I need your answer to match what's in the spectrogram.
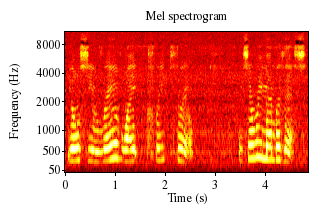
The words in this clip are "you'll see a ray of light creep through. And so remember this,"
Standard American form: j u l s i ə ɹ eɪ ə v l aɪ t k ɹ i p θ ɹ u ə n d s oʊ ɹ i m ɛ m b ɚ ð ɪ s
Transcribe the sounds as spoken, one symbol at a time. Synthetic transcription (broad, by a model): j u l s i ə ɹ eɪ ə v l aɪ t k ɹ i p θ ɹ u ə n s oʊ ɹ i m ɛ m b ɚ ð ɪ s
